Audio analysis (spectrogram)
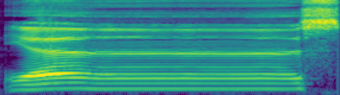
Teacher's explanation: suara nunnya disamarkan ke huruf sin, sambil ditahan ikhfanya atau gunnahnya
